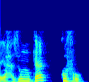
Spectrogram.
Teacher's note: إلا في قوله تعالى في لقمان يحزنك كفره فإنه لم يدغمه، يعني بيقرأها كده يحزنك كفره فإنه لم يدغمه، لكون النون ساكنة قبل الكاف فهي تخفى عندها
